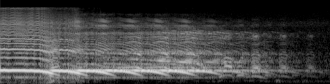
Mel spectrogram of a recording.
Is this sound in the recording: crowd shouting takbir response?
yes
